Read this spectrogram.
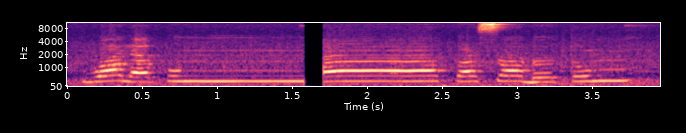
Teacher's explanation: میم ساکن کے بعد دوسری میم آ رہی ہے تو یہاں پر ادغام شفوی کا قاعدہ بنے گا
